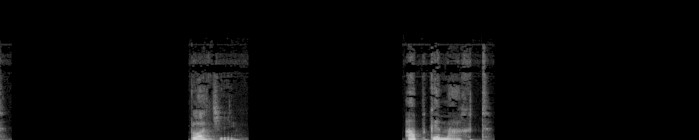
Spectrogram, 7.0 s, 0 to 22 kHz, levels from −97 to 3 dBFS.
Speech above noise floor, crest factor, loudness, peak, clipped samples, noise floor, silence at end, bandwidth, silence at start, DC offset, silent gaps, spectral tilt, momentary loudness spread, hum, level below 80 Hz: over 65 dB; 26 dB; -26 LUFS; -6 dBFS; under 0.1%; under -90 dBFS; 2.1 s; 14.5 kHz; 1.9 s; under 0.1%; none; -7.5 dB/octave; 19 LU; none; -54 dBFS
